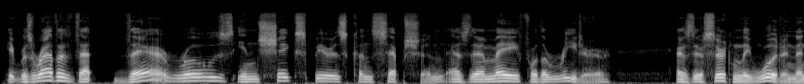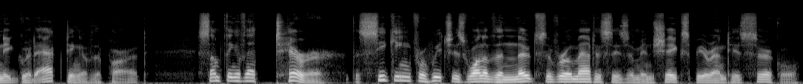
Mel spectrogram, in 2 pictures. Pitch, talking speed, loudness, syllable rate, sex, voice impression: 115 Hz, 170 wpm, -18 LUFS, 5.1 syllables/s, male, masculine, middle-aged, thick, tensed, powerful, bright, slightly hard, halting, mature, friendly, slightly reassuring, wild, lively, slightly kind, intense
